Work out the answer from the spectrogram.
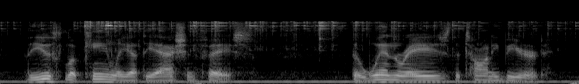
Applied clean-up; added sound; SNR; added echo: none; Keys jangling; 7 dB; none.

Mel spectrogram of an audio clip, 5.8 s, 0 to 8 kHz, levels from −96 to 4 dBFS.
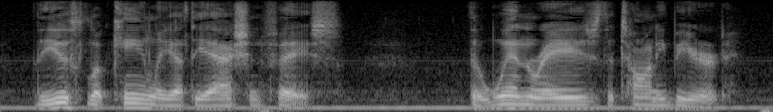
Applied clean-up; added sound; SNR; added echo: none; none; none; none.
